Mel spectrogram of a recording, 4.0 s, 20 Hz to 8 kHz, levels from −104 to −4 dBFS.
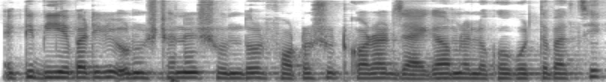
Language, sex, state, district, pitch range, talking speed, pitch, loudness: Bengali, female, West Bengal, Jalpaiguri, 170-185 Hz, 180 wpm, 175 Hz, -27 LUFS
